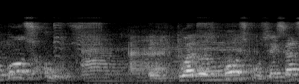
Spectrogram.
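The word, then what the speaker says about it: Mockus: Moscus porque en lituano su apellido se pronuncia Moscus.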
